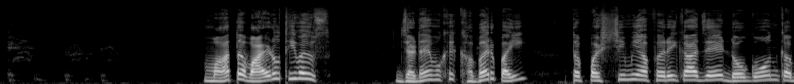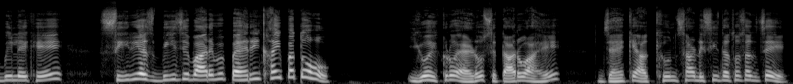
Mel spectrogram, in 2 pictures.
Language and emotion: Sindhi, surprised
